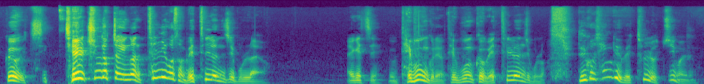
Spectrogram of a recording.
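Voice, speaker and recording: A male math teacher lecturing with a voice that swoops all over, up and down. He leans on his warnings, repeats them, and keeps checking that the class follows. His polite classroom speech slips into rough, blunt slang. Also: fairly high pitch, wildly swooping pitch, fast talker, darkish tone. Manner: repeats key warnings, asks students for confirmation. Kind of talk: lecture to students.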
